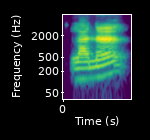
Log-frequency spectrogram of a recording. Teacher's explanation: Lana di situ ada lam dan nun ya. Lamnya tipis, nunnya pun juga tipis ya. Jadi lana bukan lo lono no lono ya.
